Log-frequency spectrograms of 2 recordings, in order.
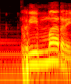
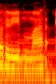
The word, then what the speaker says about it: Reemar: Rimar ya gue Rimar, E-nya dua. – Oh Rimar, Kudin tadi bilangnya Remar.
